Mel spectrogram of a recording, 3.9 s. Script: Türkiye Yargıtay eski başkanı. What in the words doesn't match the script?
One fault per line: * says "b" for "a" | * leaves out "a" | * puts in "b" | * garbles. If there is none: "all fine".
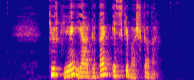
all fine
